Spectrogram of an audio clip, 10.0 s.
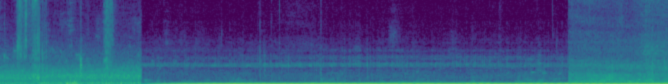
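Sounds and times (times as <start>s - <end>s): outdoor noise: 0.0s - 10.0s
car engine idling: 2.2s - 10.0s.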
